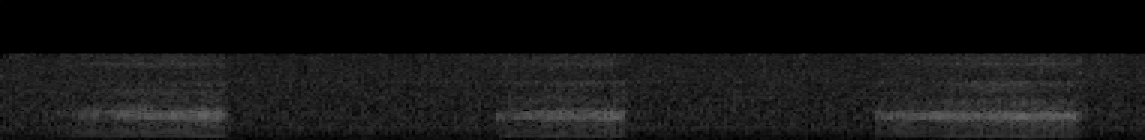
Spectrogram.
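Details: A dog named Barbie snoring: three drawn-out, rumbling, harmonic snores, each about a second and a half long, coming roughly every two and a half seconds with quiet breathing gaps between.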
